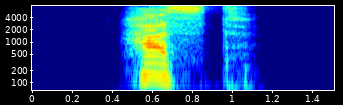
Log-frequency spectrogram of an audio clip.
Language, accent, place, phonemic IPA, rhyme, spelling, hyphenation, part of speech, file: German, Germany, Berlin, /hast/, -ast, hasst, hasst, verb, De-hasst.ogg
- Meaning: inflection of hassen: 1. second/third-person singular present 2. second-person plural present 3. plural imperative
